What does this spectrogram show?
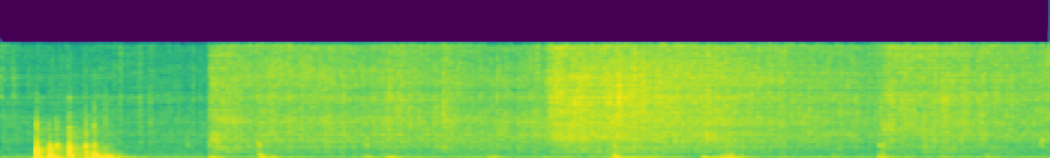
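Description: Red lentils (masoor dal) frying in oil in a metal pot while being stirred with a spatula: a steady sizzle with scattered scrapes and taps. There is a cluster of scraping and tapping near the start, and the sizzle grows louder around the middle.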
